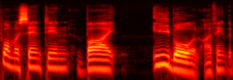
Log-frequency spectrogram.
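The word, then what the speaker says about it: Ivor: The spelling was I-V-O-R, but Ibor was the pronunciation, the phonetic pronunciation that was next to Ibor's name.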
